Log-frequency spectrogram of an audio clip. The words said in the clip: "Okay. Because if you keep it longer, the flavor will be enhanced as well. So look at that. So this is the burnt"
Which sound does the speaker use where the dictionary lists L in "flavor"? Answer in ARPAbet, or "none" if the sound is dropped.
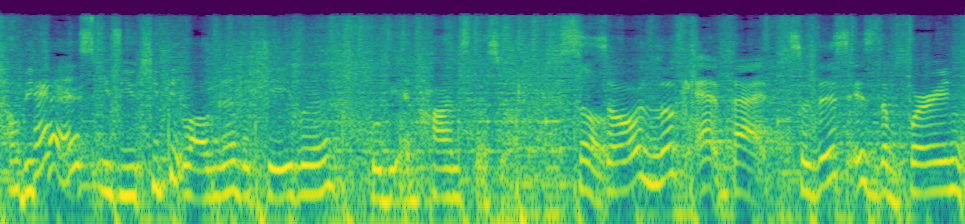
none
